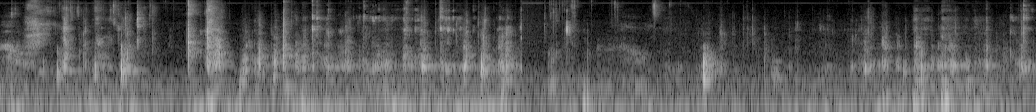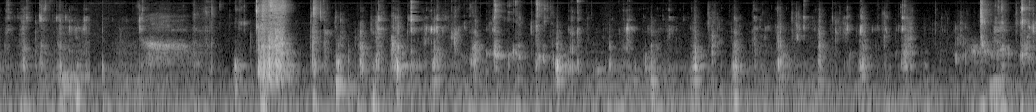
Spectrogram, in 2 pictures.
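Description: Close-miked chewing of boiled octopus: a steady run of wet mouth clicks and chewing, with one louder click about thirteen seconds in.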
